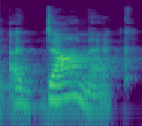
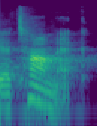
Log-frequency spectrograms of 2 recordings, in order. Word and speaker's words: atomic: I'm not saying adomic, I say atomic.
